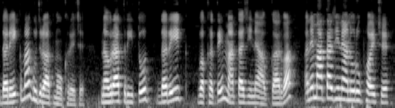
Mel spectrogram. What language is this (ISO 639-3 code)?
guj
